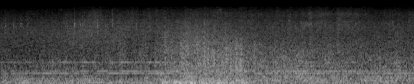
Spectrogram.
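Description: A thunderstorm in the video game Life Is Strange brings steady heavy rain and a low, rolling rumble of thunder that swells midway and then eases.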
